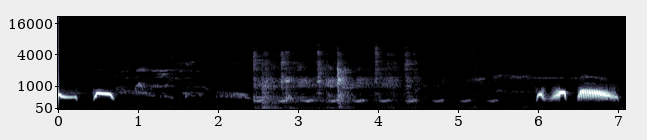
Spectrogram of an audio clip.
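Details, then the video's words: Spotted dove used as a lure for wild doves: a single loud low coo, then a stretch of rustling and clicking noises with faint soft notes, ending in a short burst of loud hollow coos. "chim cu mồi thúc gù bài bản nhất hiện nay, chim cu gáy kích bổi hiệu quả nhất hiện nay"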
